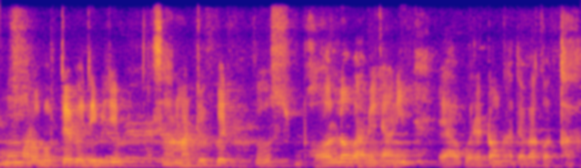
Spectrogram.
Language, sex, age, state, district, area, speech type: Odia, male, 18-30, Odisha, Subarnapur, urban, spontaneous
